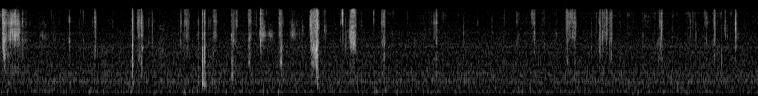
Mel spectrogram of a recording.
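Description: Faint scissor snips and thin paper rustling as paper cutouts are handled: scattered soft clicks and crinkles, busiest in the first seven seconds and sparse after that.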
